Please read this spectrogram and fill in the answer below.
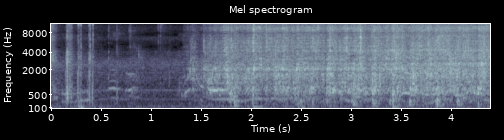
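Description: Swimming-pool water being splashed by hand: continuous splashing that starts about a second and a half in and keeps going.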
